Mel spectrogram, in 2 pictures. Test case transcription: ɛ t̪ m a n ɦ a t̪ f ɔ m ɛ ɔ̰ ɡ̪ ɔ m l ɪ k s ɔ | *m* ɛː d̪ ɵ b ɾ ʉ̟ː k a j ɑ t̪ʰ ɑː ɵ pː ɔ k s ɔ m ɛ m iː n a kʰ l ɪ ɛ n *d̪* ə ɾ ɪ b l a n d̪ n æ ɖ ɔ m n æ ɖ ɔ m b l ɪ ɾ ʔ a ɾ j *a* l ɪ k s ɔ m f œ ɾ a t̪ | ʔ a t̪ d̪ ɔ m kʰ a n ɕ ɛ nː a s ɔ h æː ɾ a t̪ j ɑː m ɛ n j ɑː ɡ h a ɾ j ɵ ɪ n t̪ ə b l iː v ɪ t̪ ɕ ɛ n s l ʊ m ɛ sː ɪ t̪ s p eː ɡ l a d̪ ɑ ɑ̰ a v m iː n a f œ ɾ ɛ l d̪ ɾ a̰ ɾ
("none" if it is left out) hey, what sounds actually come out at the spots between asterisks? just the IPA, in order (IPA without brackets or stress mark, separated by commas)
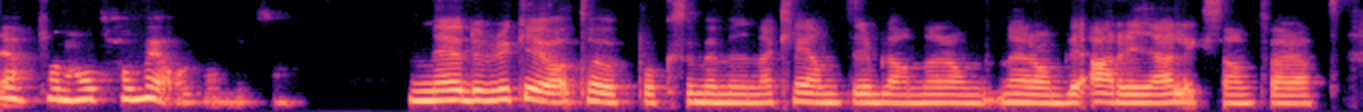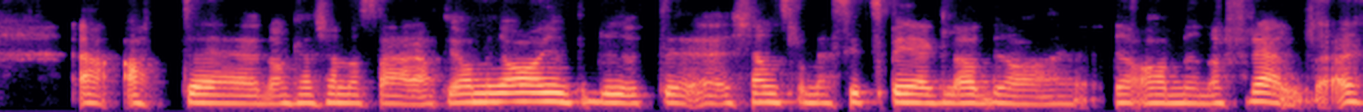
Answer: n, t̪, a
